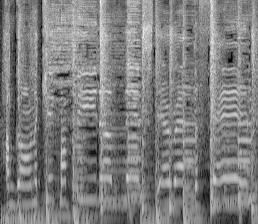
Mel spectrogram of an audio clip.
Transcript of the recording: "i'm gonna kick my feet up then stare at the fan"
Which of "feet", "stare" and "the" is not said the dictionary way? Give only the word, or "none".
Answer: none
